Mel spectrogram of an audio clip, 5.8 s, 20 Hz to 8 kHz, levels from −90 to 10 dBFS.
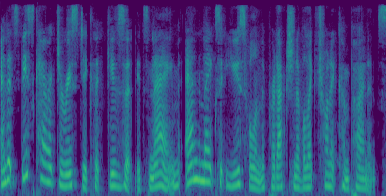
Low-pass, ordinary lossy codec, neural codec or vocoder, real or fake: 7.2 kHz; AAC, 32 kbps; none; real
